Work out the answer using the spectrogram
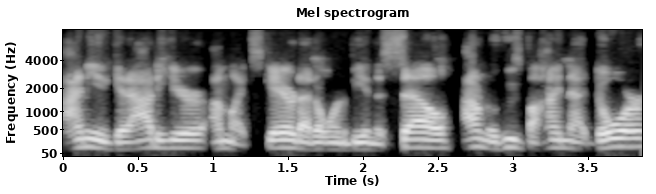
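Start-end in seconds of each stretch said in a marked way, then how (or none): none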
